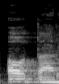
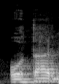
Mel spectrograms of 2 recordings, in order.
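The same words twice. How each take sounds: First: अवतार starting "av"; correct separate v. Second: अवतार starting with "au"; wrong merged vowel. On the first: Teacher gives the correct अवतार, clear "av" start. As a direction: say अवतार as "av-taar". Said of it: "अवतार होता है". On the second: Teacher rejects this अवतार, first syllable merged to "au". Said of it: "अवतार नहीं होता". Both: Shown as a demonstration.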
